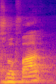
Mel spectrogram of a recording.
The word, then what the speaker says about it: Zophar: तीसरा जोपार, है ना, सोपर था, सोपर, हिंदी में सोपर बोलते हैं, जोपार को सोपर बोलते हैं हिंदी में।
